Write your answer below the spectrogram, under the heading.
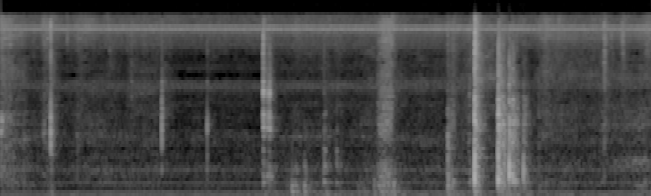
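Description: Hand-handling noises: scattered small clicks, taps and rustles of a plastic coin capsule, its box and a paper certificate being taken out and handled, with a cluster of louder knocks about five seconds in.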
